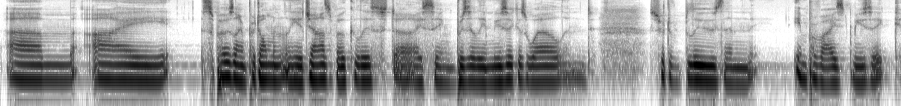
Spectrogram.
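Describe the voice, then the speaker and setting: A woman from Italy, raised in Denmark, answering interview questions in a thoughtful, hesitant way and sometimes dropping to a near whisper. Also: lowish voice. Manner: thoughtful, many ums and uhs; soft, at times drops to a whisper. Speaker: jazz vocalist and band leader.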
